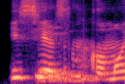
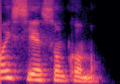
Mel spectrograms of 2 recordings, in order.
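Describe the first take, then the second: First: Louder, higher prompting question to the class. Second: Said in the usual way. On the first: Shown as a demonstration. Teacher prompting pupils, asking louder and higher. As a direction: call out the question to wake the class.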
